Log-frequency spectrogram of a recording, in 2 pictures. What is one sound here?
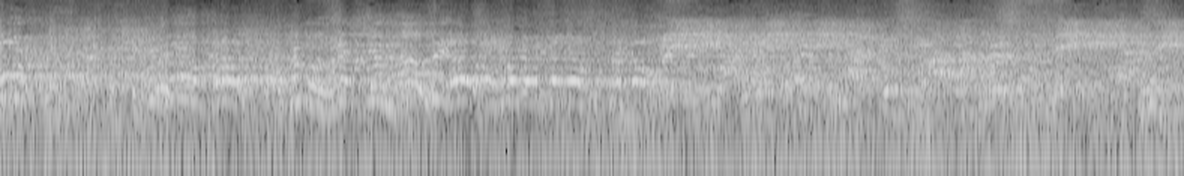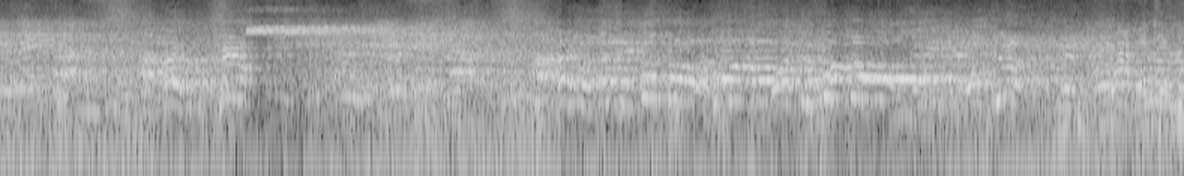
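A crowd of spectators chatters in a large echoing indoor hall.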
